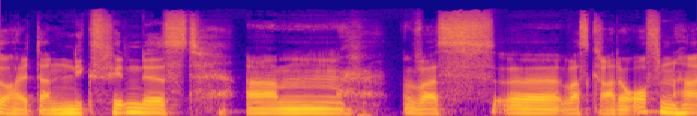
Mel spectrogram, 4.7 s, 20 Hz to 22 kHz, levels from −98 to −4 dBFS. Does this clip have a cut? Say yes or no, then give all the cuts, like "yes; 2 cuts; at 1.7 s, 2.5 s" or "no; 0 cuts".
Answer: no; 0 cuts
